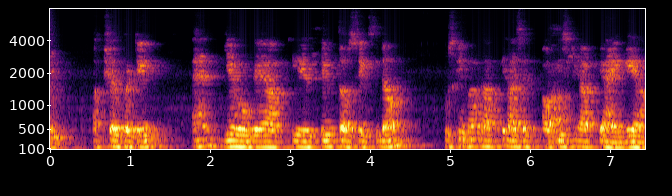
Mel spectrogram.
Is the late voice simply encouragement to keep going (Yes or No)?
Yes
